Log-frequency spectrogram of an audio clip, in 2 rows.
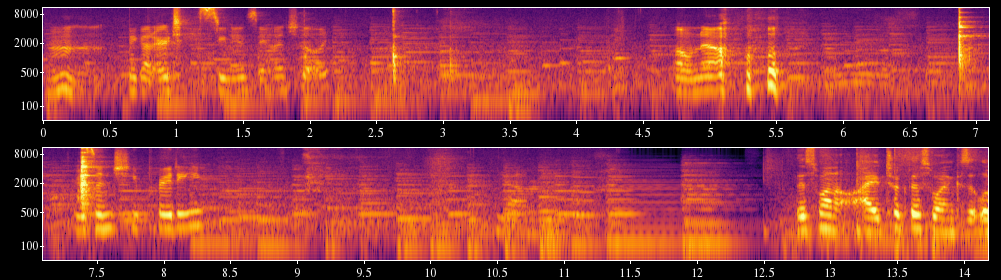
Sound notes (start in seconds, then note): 5.0 laughs; 8.3 old-time piano music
